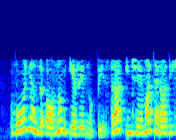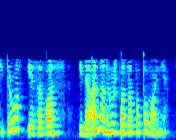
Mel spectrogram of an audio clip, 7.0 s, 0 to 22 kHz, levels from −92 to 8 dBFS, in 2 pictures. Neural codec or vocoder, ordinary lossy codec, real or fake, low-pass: none; AAC, 16 kbps; real; 19.8 kHz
